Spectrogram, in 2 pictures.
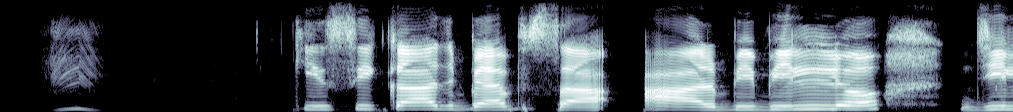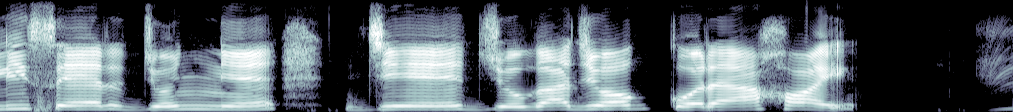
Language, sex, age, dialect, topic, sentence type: Bengali, female, 18-24, Jharkhandi, agriculture, statement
